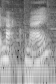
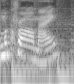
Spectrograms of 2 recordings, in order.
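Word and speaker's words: macramé: Made a macrame or macrame, depending on how you say it. I say macrame, which I get told off. I'm told that I'm wrong by my family.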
